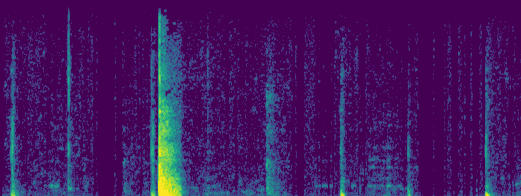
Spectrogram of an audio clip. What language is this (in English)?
Uzbek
